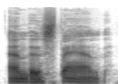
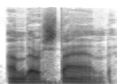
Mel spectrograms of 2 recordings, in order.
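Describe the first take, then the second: No difference in how they are said.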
